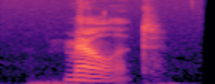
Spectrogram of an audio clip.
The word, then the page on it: mallet: American English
